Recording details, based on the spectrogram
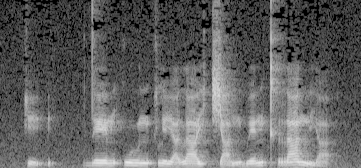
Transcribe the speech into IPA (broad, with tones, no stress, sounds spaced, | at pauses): k i˨˩ ʔ | d eː˧ m k w u˧ n k l i˨˩ a̯ l a˧ j t͡ɕ a˩˦ n b e˦˥ n kʰ r a˥˩ n j a˨˩ ʔ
